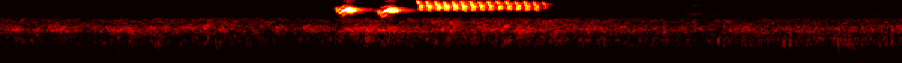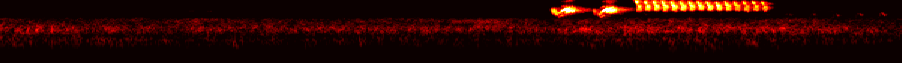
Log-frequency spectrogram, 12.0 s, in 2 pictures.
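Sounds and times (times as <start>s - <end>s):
low background noise: 0.0s - 12.0s
bird singing sharp notes and trill: 2.2s - 3.7s, 9.7s - 11.2s.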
